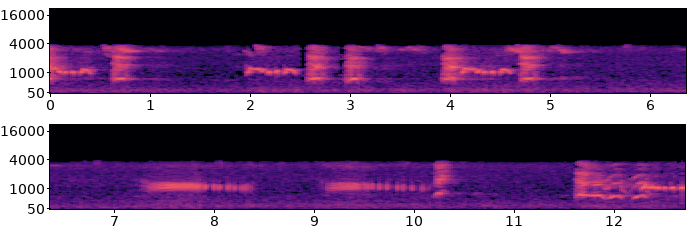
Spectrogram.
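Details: Barks from a dog with puppies in the Makassar Industrial Area during zebra dove trapping. Clustered sharp yelps come in bursts with pauses, and trilling, rolling zebra dove coos fill the gaps.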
